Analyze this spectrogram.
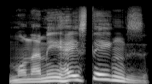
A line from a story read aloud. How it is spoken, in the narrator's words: He cried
